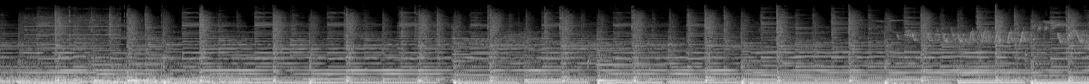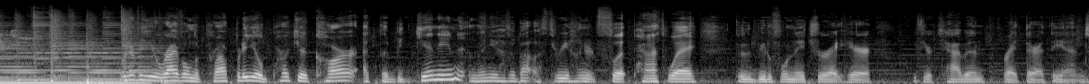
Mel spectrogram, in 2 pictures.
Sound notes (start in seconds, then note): 0.1 upbeat music continues; 7.4 birds chirping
